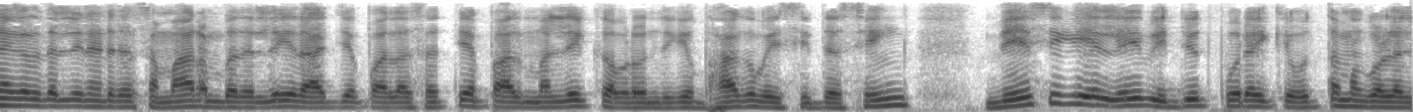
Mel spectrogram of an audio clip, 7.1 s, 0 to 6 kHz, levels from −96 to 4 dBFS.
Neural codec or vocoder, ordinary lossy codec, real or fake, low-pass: codec, 16 kHz in and 24 kHz out, 2.2 kbps, FireRedTTS-2 codec; none; fake; 5.4 kHz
